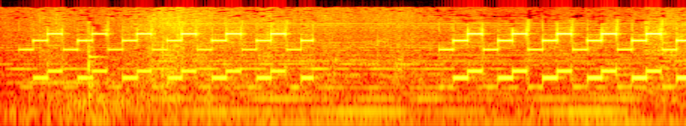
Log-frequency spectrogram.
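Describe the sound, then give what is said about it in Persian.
A home telephone rings unanswered with a repeated electronic melodic trill in two bursts separated by a short pause, clear over a low steady hum, no voices present. “بابا من از سر شب همینطوری دارم بهت زنگ میزنم.”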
